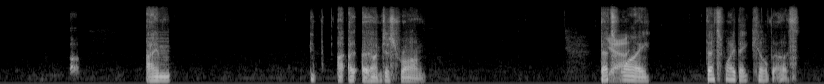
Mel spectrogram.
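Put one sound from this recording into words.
A young man speaks over an online call in short bursts.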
